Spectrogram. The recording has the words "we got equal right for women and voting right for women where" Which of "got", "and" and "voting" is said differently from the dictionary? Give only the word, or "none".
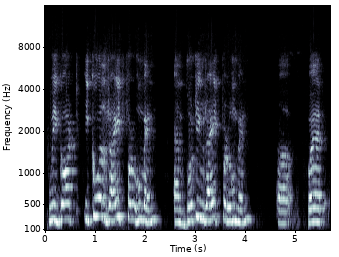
voting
